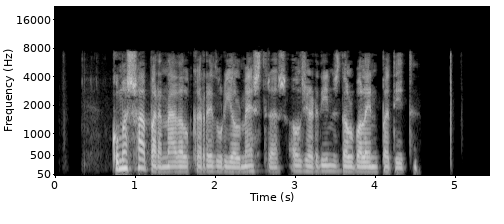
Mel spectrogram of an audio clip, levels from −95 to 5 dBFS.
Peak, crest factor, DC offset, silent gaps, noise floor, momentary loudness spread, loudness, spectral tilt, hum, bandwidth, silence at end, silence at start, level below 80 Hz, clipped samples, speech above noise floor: 0 dBFS; 18 dB; under 0.1%; none; -56 dBFS; 21 LU; -17 LUFS; -3.5 dB/octave; none; 7.8 kHz; 0.9 s; 0.7 s; -58 dBFS; under 0.1%; 38 dB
